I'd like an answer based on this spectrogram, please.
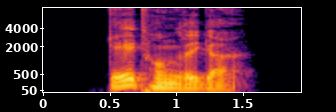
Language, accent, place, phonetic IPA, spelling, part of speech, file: German, Germany, Berlin, [ˈɡɛltˌhʊŋʁɪɡɐ], geldhungriger, adjective, De-geldhungriger.ogg
- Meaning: 1. comparative degree of geldhungrig 2. inflection of geldhungrig: strong/mixed nominative masculine singular 3. inflection of geldhungrig: strong genitive/dative feminine singular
